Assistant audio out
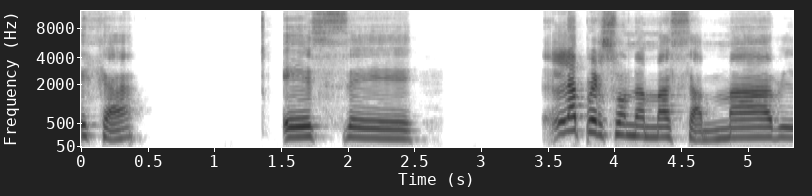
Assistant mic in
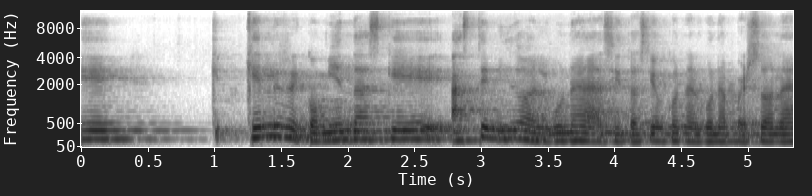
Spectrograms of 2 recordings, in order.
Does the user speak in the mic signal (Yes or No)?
Yes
